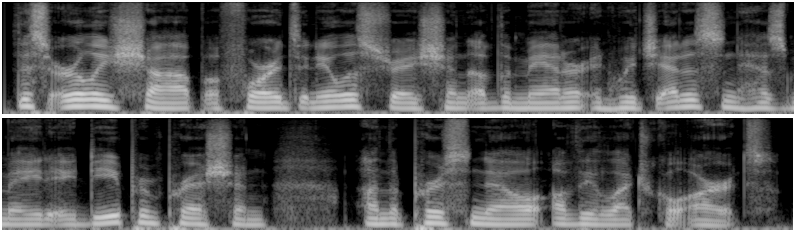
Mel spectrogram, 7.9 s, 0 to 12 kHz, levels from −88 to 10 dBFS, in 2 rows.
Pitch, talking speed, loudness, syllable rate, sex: 125 Hz, 180 wpm, -18 LUFS, 5.4 syllables/s, male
